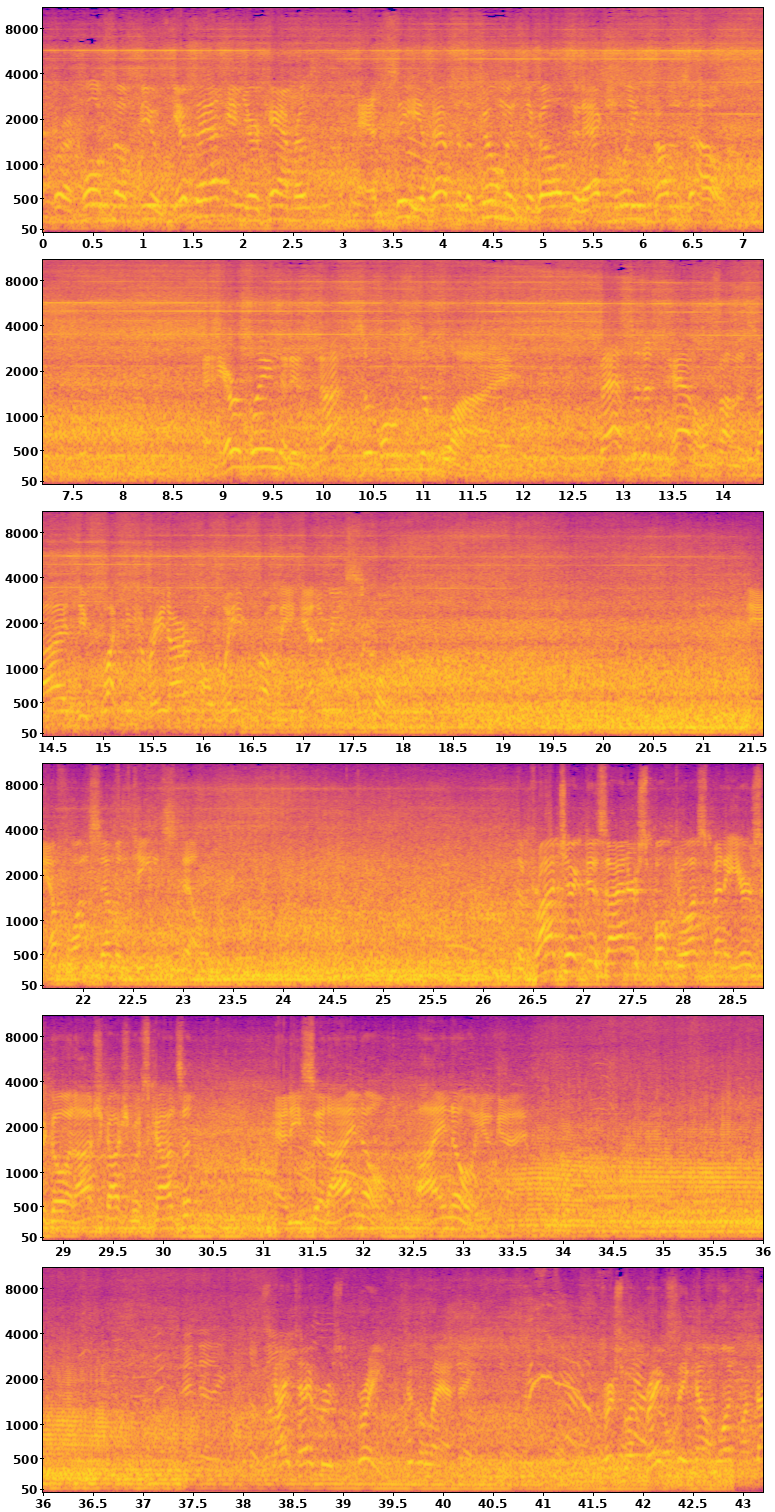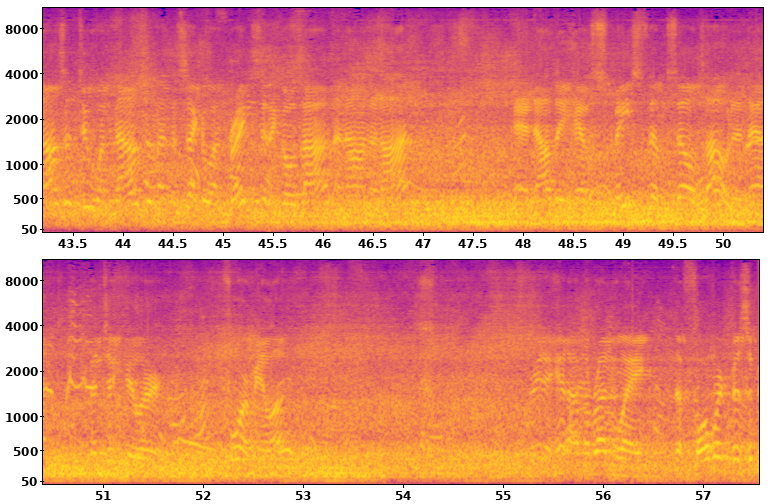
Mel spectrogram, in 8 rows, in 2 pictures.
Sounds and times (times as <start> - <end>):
Speech: 0.0 - 6.9, 8.8 - 12.1, 12.7 - 18.0, 21.4 - 23.4, 26.3 - 30.4, 31.1 - 33.7, 37.4 - 40.4, 41.1 - 47.1, 47.8 - 53.0, 55.2 - 57.5
Aircraft engine: 0.0 - 57.5
Fixed-wing aircraft, airplane: 0.0 - 57.5.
